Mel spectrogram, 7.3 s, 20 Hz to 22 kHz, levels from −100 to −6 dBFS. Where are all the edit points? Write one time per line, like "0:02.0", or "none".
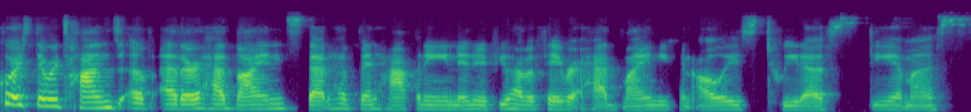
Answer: none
